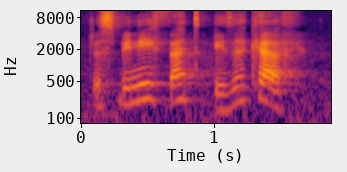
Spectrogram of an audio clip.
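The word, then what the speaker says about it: ك: Just beneath that is a kaf. Kaf, which is like a K in English.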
